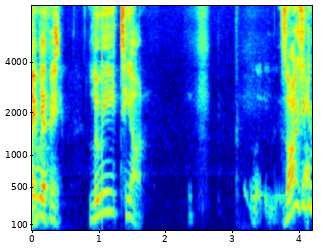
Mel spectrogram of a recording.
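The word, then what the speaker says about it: Luis Tiant: It's Louie Tiant. Yes. Louie Tiant. Louie it's not Tiant.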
